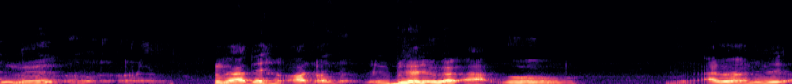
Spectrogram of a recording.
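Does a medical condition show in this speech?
Yes: cerebral palsy.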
